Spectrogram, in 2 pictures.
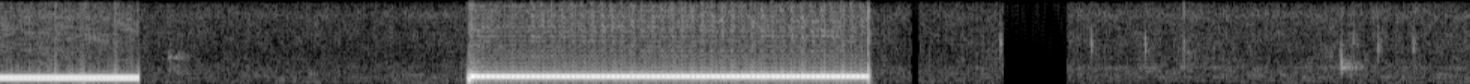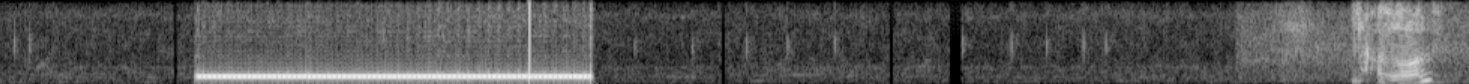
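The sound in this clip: Telephone line tone during a call transfer: three steady, low-pitched tone bursts, the first cut short and the others lasting about two seconds each, separated by silence, followed by a brief faint sound at the end.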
